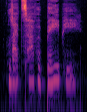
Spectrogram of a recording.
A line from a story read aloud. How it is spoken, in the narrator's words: I whispered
